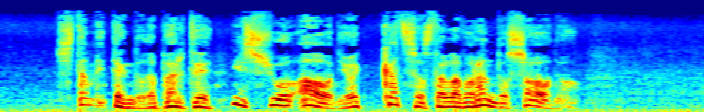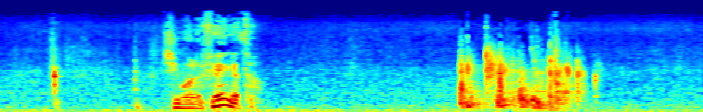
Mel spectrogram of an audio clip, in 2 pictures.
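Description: A man speaks slowly and playfully up close, with a mocking tone.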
